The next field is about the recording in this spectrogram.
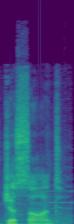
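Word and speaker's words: Jacinthe: It's Jasant. It rhymes with croissant.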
